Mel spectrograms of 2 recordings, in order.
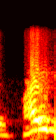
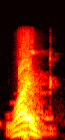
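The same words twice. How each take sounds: First: "व्हाईट" with a breath of H at the front; wrong pronunciation. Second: "व्हाईट" said as wait with a long I, "wite"; silent H. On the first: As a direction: open "व्हाईट" on a sounded H. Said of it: "is wrong". ("व्हाईट", ह उच्चारून) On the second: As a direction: start "व्हाईट" on a clean W, no H. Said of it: "no, no, व्हाईट". ("व्हाईट", ह न उच्चारता) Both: Shown as a demonstration.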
